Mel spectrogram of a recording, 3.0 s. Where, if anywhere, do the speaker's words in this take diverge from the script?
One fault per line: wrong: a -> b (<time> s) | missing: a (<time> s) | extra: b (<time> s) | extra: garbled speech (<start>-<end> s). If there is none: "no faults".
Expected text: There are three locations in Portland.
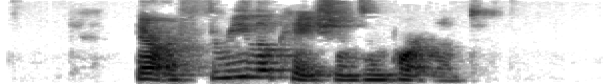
no faults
